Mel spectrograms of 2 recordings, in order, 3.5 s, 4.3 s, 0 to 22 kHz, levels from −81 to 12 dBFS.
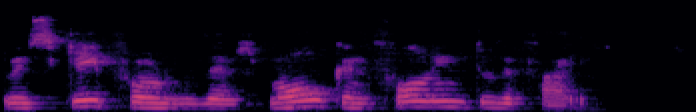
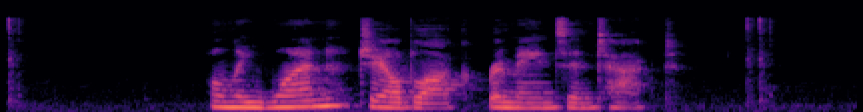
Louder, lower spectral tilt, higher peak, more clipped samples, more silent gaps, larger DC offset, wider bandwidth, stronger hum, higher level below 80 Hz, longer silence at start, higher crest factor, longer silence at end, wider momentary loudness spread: second, -35 LUFS vs -23 LUFS; second, -4 dB/octave vs -5.5 dB/octave; second, -18 dBFS vs -8 dBFS; neither; neither; neither; about the same, 12.5 kHz vs 11.5 kHz; neither; second, -82 dBFS vs -64 dBFS; second, 0.05 s vs 1.05 s; about the same, 16 dB vs 16 dB; about the same, 0.55 s vs 0.5 s; second, 9 LU vs 12 LU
